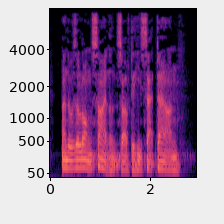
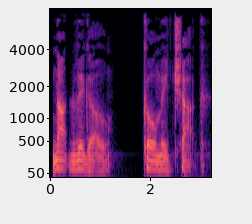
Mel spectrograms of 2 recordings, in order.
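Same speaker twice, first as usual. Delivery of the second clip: slow, deliberate American action-hero voice; slow rehearsed tough-guy delivery; movie tough guy; much slower than usual. A narrator's reading. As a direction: drop the line like a film star. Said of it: "gesture borrowed from some movie".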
